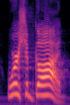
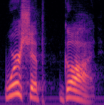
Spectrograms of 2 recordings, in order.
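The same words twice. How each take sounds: First: Louder, punched declaration of Worship God; emphatic answer. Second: Worship God said slowly, each word weighed; slow repeat. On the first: Pastor answering the congregation, loud and emphatic. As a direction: call out Worship God with force. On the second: Pastor repeating to the congregation, slow and deliberate. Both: Real, not acted.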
